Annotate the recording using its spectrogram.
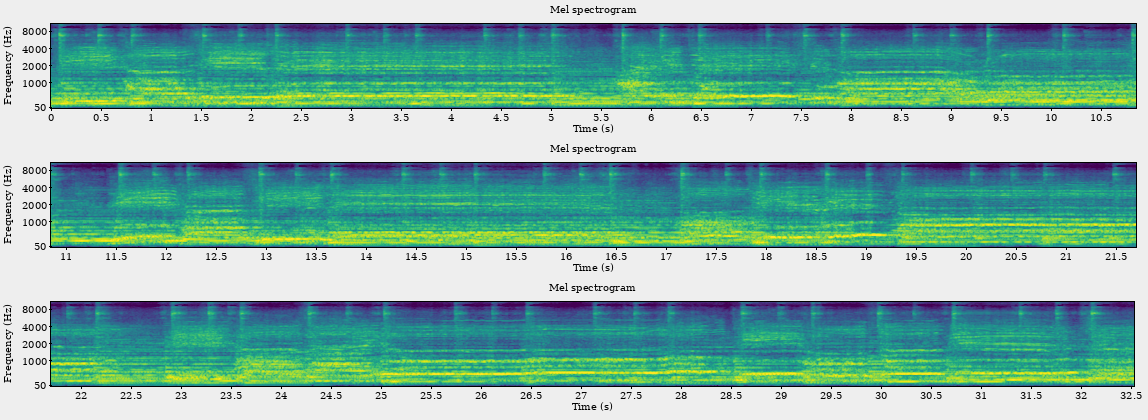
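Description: A small women's church choir singing a gospel song together in harmony, with held notes, over an accompaniment that keeps a steady beat of high ticks.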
